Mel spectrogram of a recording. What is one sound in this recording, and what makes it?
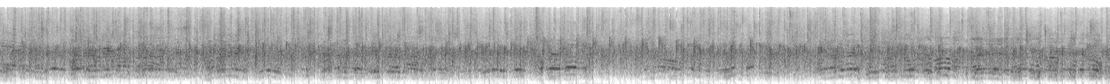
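A crowd of men and women cheers and shouts with excitement.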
